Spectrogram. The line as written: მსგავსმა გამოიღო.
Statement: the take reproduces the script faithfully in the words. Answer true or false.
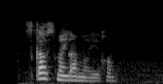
true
